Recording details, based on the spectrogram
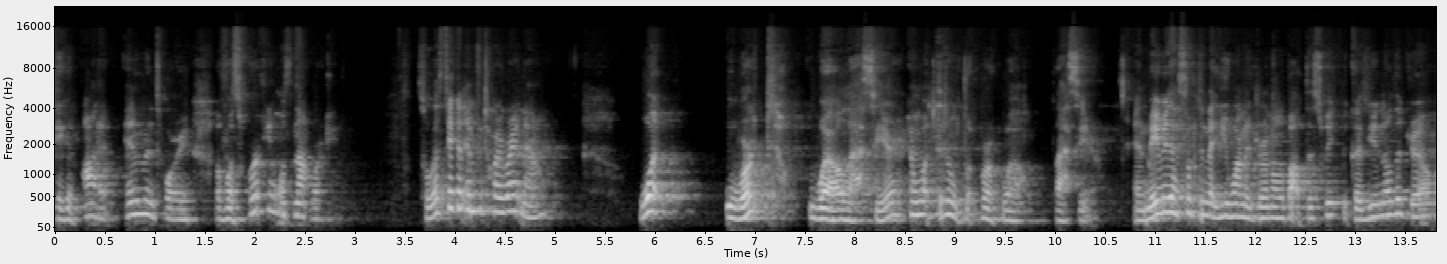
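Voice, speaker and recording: Very wide pitch swings at a fairly quick pace, with audible room echo. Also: woman, fairly low pitch for a woman. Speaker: licensed clinical social worker hosting a faith-based parenting show. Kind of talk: motivational talk. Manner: fast; sometimes trips over words.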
